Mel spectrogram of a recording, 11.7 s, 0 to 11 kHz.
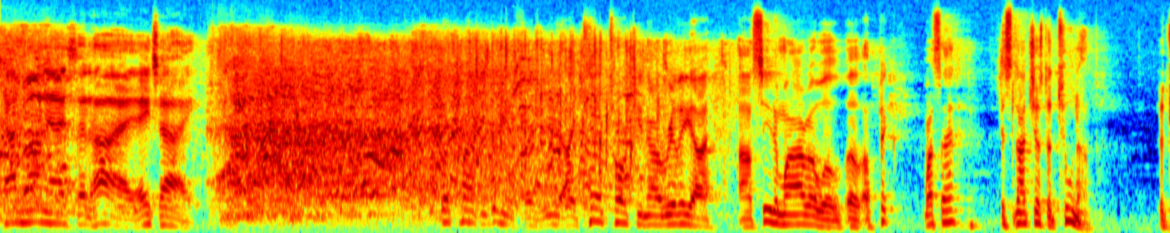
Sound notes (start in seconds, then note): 2.0 audience loudly laughs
